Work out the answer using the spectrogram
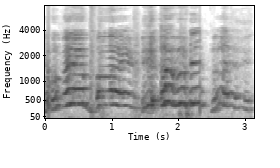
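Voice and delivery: very high, shrill, very slow, drawn-out scream. Recapping the story as Mike runs around: retelling a scream. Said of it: "runs around screaming".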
